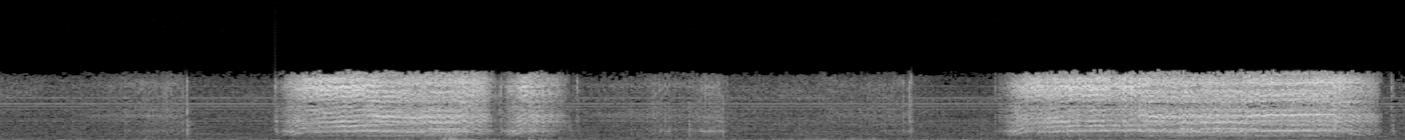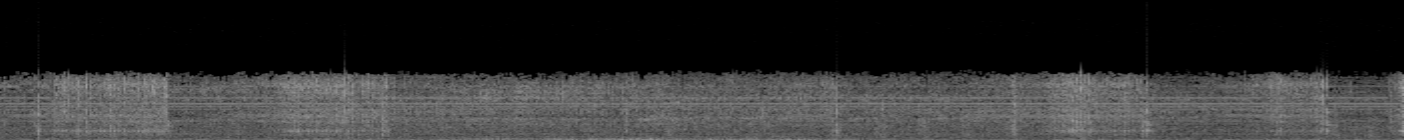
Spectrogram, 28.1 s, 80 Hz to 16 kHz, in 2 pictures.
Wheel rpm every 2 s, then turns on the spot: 0, 60, 80, 10, 10, 140, 110, 10, 10, 0, 0, 0, 10, 10.
14-18 24-26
